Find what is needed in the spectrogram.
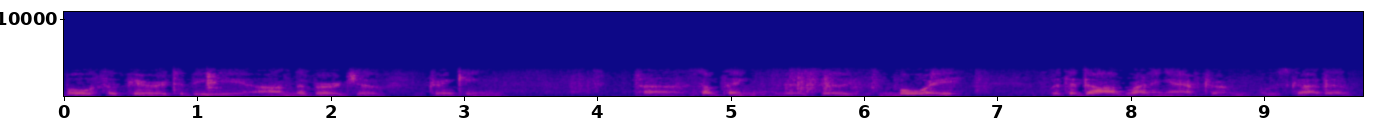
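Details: Example recording of a picture description task presented as a different language disorder associated with cognitive impairment; language disorder with cognitive impairment.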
